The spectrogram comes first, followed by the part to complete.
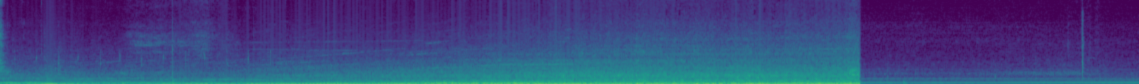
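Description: Electric-converted BMW launching hard from a standstill. The drive motor's whine climbs steadily in pitch as several rising tones over a growing low rumble of tyre and road noise for about thirteen seconds. Then the sound drops suddenly to a faint steady hum.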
